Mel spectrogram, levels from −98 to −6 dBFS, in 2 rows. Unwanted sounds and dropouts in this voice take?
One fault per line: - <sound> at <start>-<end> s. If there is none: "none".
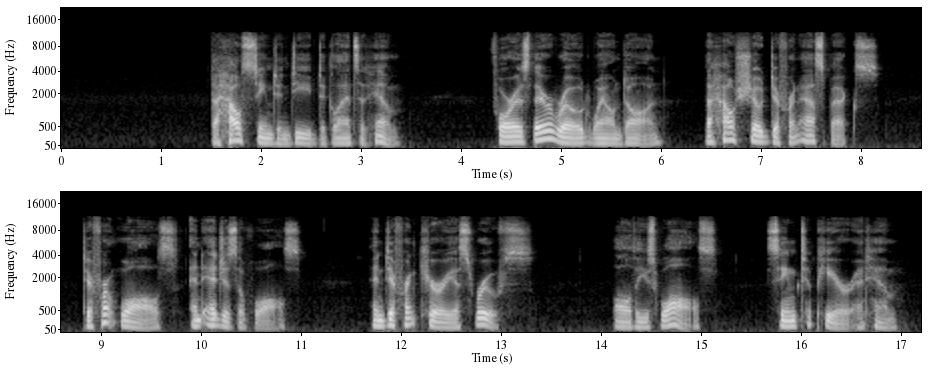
none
